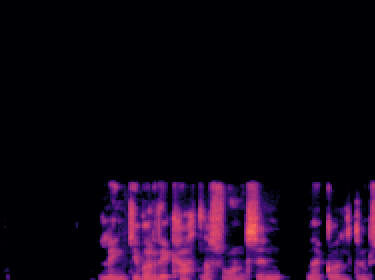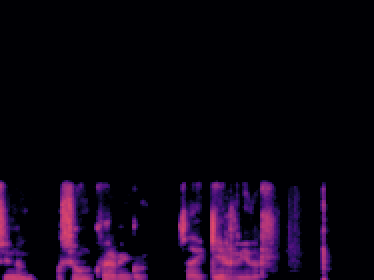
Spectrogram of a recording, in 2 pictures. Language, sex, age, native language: Icelandic, male, 20-29, Icelandic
